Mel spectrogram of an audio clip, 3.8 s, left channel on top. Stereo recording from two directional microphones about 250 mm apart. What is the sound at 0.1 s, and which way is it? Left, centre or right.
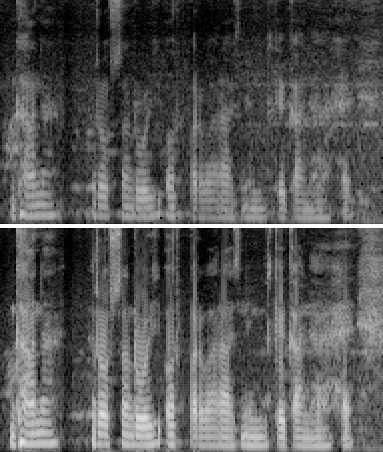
Speech, right.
